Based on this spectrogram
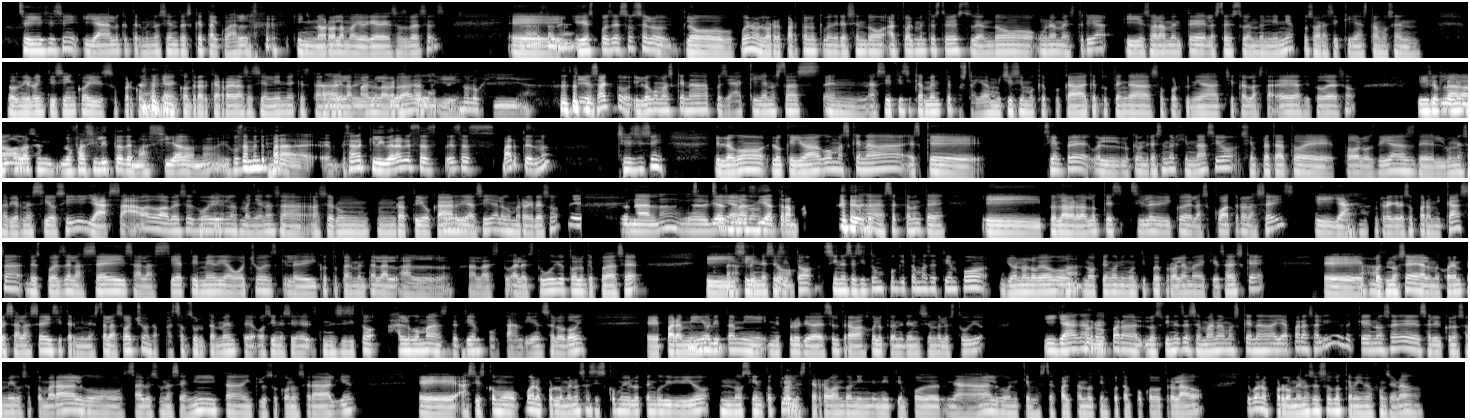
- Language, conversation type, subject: Spanish, podcast, ¿Cómo gestionas tu tiempo entre el trabajo, el estudio y tu vida personal?
- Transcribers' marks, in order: chuckle; chuckle; chuckle; unintelligible speech; chuckle; other noise; other background noise; tapping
